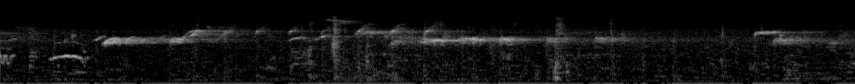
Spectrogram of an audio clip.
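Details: Calling for help, a young monkey brother of Rainbow gives drawn-out, high, tremulous whines that rise and fall in pitch, with brief pauses and soft background noise between cries.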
